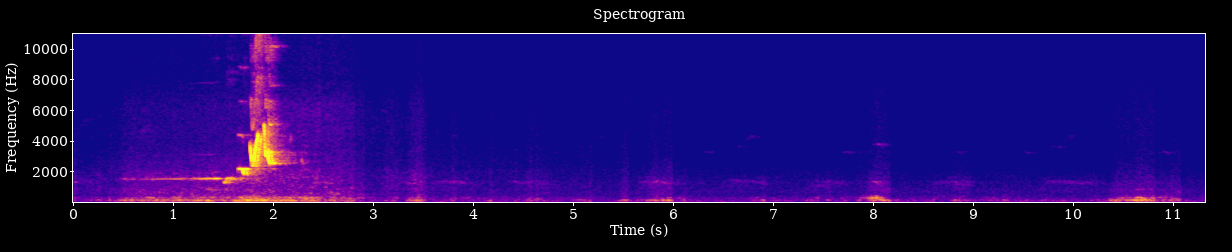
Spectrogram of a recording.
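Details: Japanese bush warbler singing in Kashiwanoha Park, Japan, in May 2025: a long steady whistle that jumps into a quick rising, twisting flourish. Soft low rumbles and faint clicks follow in a quiet background.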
